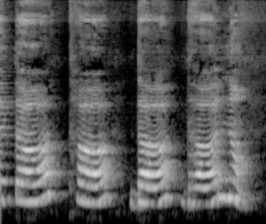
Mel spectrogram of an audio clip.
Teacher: तो हमारी जो जीभ है वो दांत पे स्पर्श कर रही है, तो ये दंत्य हो गए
